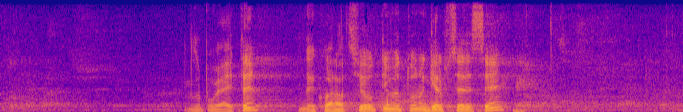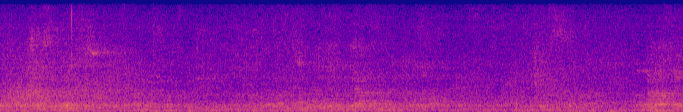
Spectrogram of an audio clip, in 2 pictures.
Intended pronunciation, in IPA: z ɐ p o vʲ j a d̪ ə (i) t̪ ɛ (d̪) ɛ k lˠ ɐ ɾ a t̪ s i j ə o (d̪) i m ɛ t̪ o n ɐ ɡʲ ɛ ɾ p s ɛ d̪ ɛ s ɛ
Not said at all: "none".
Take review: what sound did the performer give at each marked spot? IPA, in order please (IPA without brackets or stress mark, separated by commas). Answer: j, d̪, t̪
